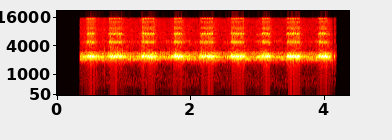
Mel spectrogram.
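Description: Cricket chirping sound effect: a steady run of evenly spaced high chirps, a little over two a second, that starts and stops abruptly. This is the comic 'awkward silence' crickets cue.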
